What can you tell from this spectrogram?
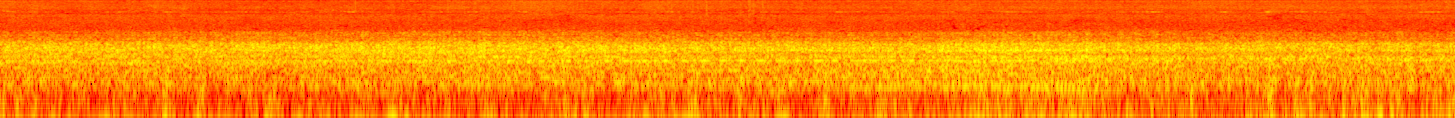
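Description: Vehicle engine running steadily at low speed, heard from inside the cab, with a constant low rumble.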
